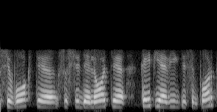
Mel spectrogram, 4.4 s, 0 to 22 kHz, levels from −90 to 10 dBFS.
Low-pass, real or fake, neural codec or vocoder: 3.6 kHz; real; none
